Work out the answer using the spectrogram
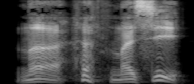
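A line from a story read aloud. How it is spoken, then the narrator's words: Laughing loudly. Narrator (Russian): хохотал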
